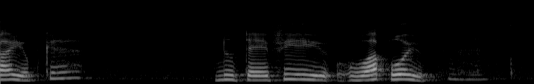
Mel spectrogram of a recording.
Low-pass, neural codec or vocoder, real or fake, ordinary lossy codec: none; none; real; none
